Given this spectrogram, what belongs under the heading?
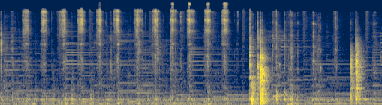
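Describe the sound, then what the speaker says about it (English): A bolt is being worked loose from the connecting rod of a Porter Cable air compressor: quiet, steady metallic clicking and scraping up close, then two sharper clunks near the end. "I can go ahead and remove the bolt that connects the connecting rod"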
